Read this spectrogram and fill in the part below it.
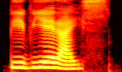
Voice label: "vevierais", Spanish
